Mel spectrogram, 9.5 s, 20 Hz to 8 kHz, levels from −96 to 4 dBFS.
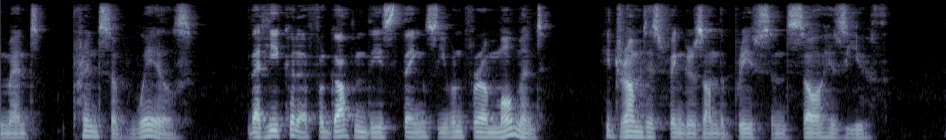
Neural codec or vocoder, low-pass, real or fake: none; 7.2 kHz; real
